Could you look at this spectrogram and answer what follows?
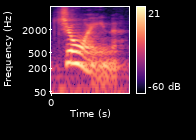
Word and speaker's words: join: Let's look at the word join. The O and the I make the diphthong sound oi.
